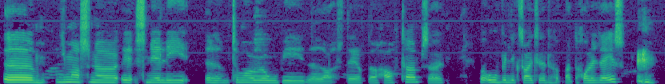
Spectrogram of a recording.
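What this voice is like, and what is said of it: Sore, strained voice. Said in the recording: “my voice is a bit sore. I've been speaking so much in school ... I might cough a little bit here and then”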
